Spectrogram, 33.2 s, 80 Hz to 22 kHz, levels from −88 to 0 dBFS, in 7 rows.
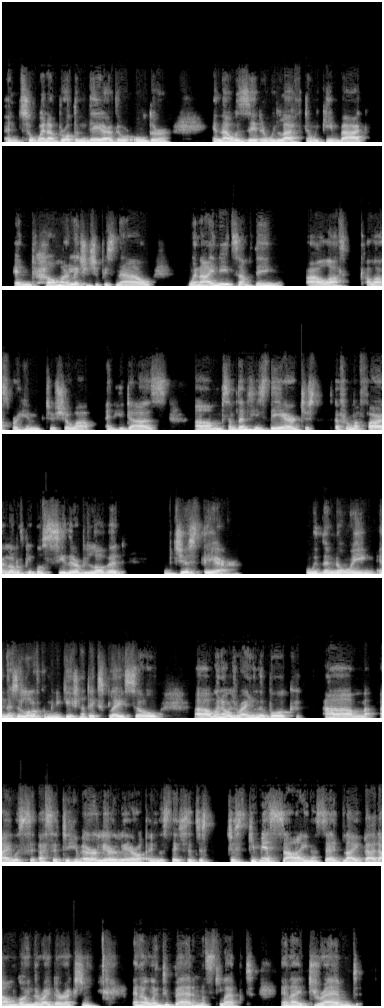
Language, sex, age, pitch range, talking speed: English, female, 30-49, 155-180 Hz, 215 wpm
